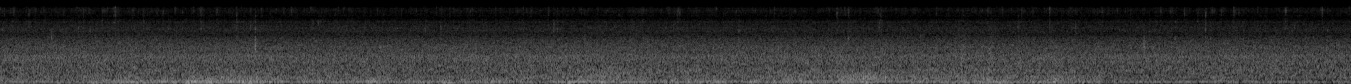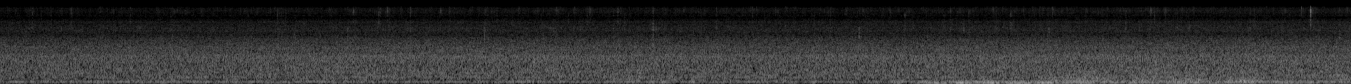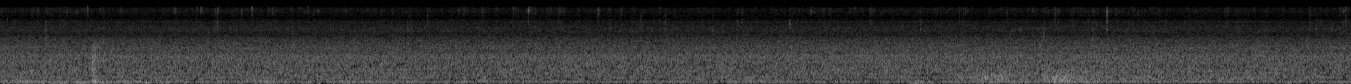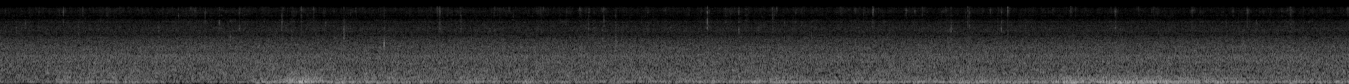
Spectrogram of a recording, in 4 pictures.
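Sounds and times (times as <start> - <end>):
heavy rain on puddles: 0.0 - 54.0.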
